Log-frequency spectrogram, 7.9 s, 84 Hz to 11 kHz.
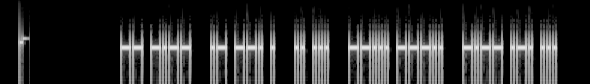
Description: Morse code, heard as a keyed tone, about 30 wpm, 700 Hz. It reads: MY AGE IS 78 YRS
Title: Common QSO Phrases Encore 30wpm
